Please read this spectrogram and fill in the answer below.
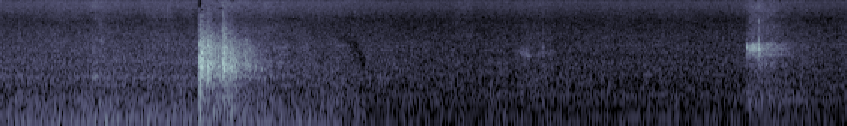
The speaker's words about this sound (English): Sound is funny this morning, as it tends to be in the fog. It sounds like these guys are hammering right next to me.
